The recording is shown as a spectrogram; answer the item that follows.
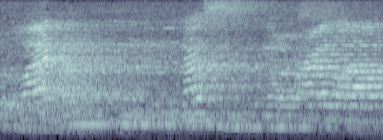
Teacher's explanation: cara membacanya lan ditahan di dengung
